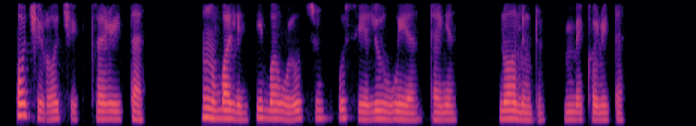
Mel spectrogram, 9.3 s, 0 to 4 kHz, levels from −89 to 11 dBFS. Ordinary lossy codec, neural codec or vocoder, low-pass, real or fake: none; autoencoder, 22.05 kHz, a latent of 192 numbers a frame, VITS, trained on one speaker; 3.6 kHz; fake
